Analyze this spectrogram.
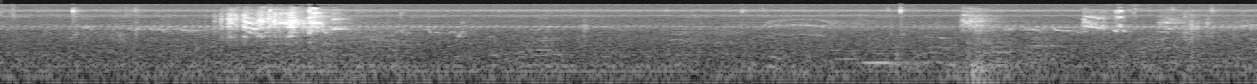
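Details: Blaze-winged parakeet (Pyrrhura devillei), a rare bird in Brazil found only in Mato Grosso do Sul, gives one loud, harsh, grating screech, then a few fainter raspy notes near the end over a steady high insect drone.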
